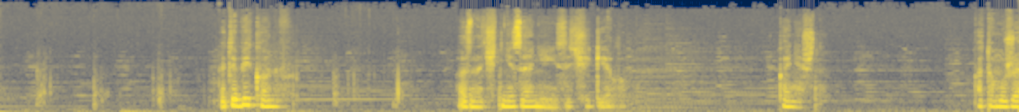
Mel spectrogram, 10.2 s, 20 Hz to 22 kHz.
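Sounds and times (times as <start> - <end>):
soft footsteps: 0.0 - 1.9, 2.8 - 4.2
speech: 2.3 - 3.0, 4.6 - 6.4, 7.8 - 8.3, 9.8 - 10.1.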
